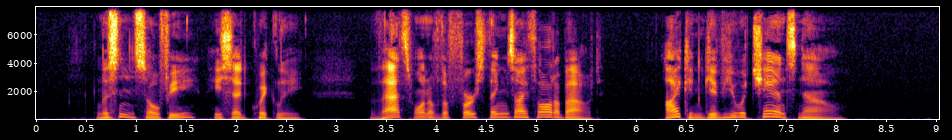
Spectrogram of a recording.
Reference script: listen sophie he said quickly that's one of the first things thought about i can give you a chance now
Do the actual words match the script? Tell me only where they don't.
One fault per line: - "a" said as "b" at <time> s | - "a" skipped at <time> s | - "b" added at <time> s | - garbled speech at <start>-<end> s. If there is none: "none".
- "i" added at 4.8 s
